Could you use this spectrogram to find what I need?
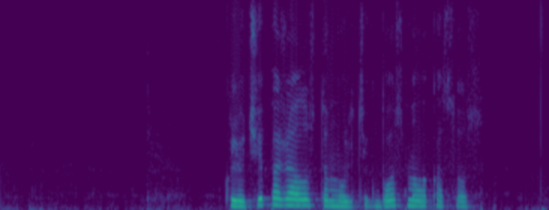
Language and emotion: Russian, neutral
